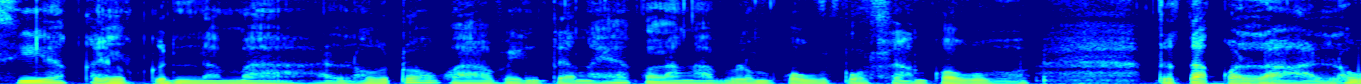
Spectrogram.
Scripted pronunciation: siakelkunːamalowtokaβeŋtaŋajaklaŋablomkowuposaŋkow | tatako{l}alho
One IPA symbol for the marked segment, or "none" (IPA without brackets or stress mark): l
